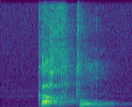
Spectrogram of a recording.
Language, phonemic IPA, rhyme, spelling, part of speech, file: Dutch, /ˈkɑx.təl/, -ɑxtəl, kachtel, noun, Nl-kachtel.ogg
- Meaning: foal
